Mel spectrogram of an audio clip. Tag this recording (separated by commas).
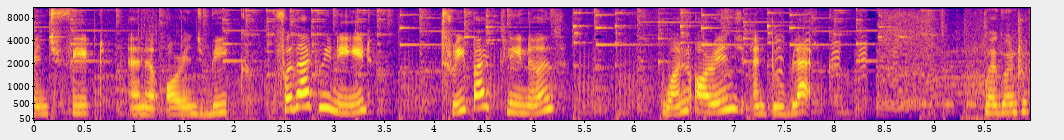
Speech, Music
